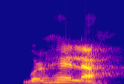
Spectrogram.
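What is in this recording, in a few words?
"berhelah", Malay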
